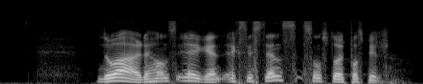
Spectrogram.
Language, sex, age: Norwegian, male, 45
